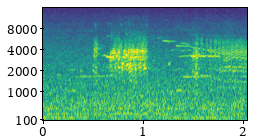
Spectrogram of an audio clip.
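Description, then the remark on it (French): A great many seagulls cry in two high, overlapping bursts over a steady background hiss, sounding like a flock calling, with no voices present. “Il y a énormément de mouettes.”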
